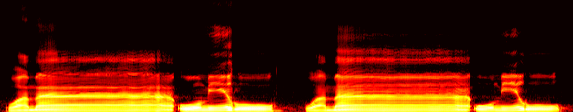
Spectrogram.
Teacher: membaca mad jaiz munfasil kurang dari 4 harakat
